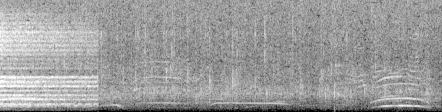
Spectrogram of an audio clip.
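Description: The held final chord of the dance music fades out about a second in, leaving faint audience applause with a few voices calling out.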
